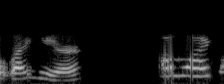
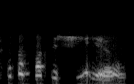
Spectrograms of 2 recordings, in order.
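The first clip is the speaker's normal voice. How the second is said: retold disbelief; 10 semitones higher, 3 dB quieter, faster than usual. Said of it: "And I was like".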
